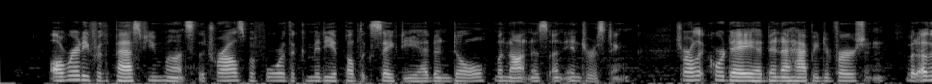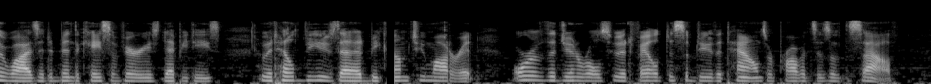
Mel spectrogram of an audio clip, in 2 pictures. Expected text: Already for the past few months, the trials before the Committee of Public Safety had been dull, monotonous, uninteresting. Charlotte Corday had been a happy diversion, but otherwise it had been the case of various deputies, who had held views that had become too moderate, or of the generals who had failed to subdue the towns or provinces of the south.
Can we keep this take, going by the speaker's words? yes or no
yes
